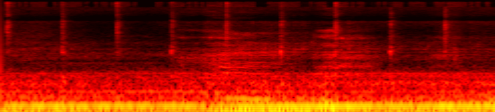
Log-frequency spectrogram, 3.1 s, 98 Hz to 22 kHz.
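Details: 2007 Toyota Highlander Hybrid, noise from engine bay only when revving fast, climbing hills or passing, not at gentle acceleration or in park: faint sharp tick about three times a second over deep engine rumble while climbing; cause undetermined.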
